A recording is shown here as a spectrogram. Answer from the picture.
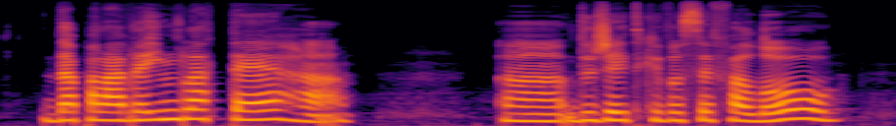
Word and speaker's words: Inglaterra: Nós dizemos o A mais aberto, né? Especialmente nessa palavra Inglaterra.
